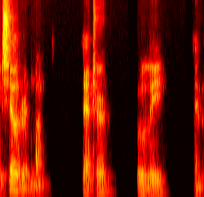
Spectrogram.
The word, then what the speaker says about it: Uli: He and his wife, Anna Wies, had 3 children, Peter, Uli, and Anneli. I have been told that the first names ending with an Li or Ly, pronounced Lee, often occurs during childhood.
